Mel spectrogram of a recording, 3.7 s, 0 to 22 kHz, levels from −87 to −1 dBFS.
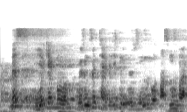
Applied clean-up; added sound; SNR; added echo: classical method WPE with log-MMSE.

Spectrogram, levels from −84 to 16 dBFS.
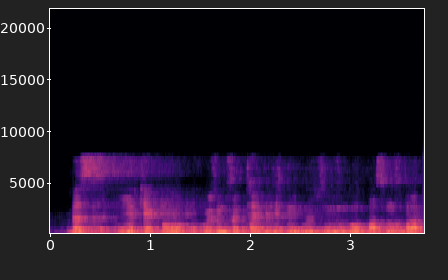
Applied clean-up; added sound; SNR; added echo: neural separator model SepFormer DNS4.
